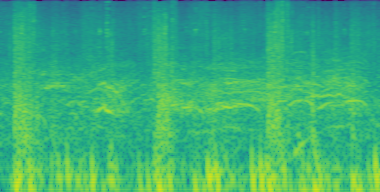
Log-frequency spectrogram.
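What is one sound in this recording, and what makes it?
Gunshots ring out sharply a few times.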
